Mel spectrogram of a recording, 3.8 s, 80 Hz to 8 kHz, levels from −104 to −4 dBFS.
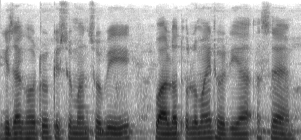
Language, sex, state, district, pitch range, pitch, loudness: Assamese, male, Assam, Sonitpur, 110-120 Hz, 115 Hz, -19 LUFS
